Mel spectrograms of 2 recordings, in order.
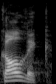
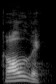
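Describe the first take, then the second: Both takes have the same delivery.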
